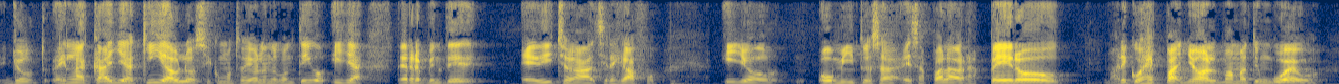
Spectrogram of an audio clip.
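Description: A young man with a Venezuelan accent co-hosting a casual podcast, telling stories with animated impressions, laughing and swearing a lot. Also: mid-range voice. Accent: Venezuelan Spanish. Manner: animated storytelling, mimics others in raised voice; swears freely, laughs often. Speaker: podcast co-host. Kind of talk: casual chat.

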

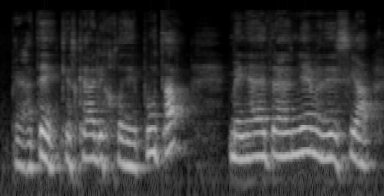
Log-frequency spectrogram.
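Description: A podcast guest shares travel stories in a relaxed chat, swearing freely and slipping into the voices of the people she quotes. She talks fast, with a medium-pitched, mellow, warm voice that the echoey room gives a roomy ring.

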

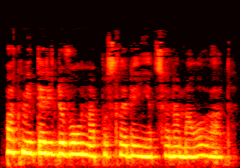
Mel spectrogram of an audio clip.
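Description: A woman voicing a small, frightened wooden pencil that begs a mouse to let it go, speaking higher and louder as it pleads. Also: fairly quick, slightly rough, lo-fi sound, close to an everyday voice. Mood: pleading.

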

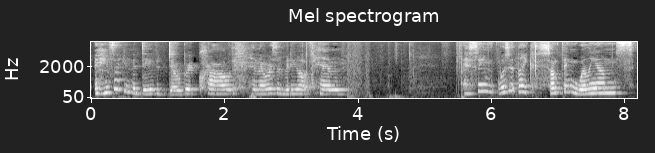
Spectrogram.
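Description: Here a young Long Island, New York woman rambles through a laid-back vlog chat, stuffing it with fillers. Her higher-pitched voice is warm and her pace is measured. The room she records in is echoey.

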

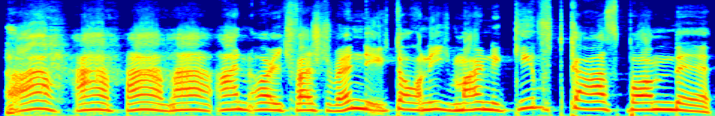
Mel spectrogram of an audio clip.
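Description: A man voicing a boastful, hot-tempered male pirate boss who shouts and mocks, in a read-aloud manga story. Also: high-pitched, fairly even intonation, takes it slowly, creaky, no echo, studio quality, voice pushed up, full character voice. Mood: blustering. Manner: blustering, shouting, mocking.

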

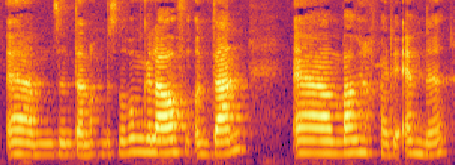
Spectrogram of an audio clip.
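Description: A woman's voice: on the high side, level tone, fast. A young woman in casual chat, telling stories in a filler-heavy way and acting out what people said, recorded on wireless earbuds. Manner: chatty storytelling, filler-heavy, acts out quotes.

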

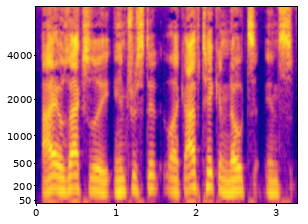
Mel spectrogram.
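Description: A man's voice: a little high, steady tone, normal speed, smooth, no room sound, clean studio sound. A young man co-hosting a casual podcast, telling stories in a rambling, self-deprecating way. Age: young adult. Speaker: podcast co-host. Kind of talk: casual chat.

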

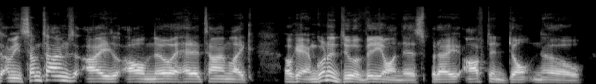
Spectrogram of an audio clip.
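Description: A man in his forties, a filmmaker and mountain biker, telling stories as a guest in a casual interview with animated, chatty energy. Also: mid-range voice, no echo. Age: 40s.

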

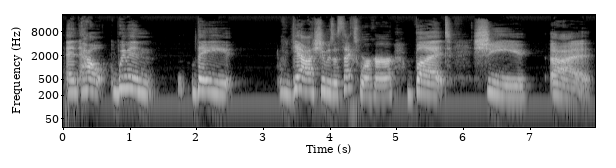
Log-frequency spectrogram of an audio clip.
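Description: A woman co-hosting a podcast in casual chat, excitable and quick to react with exclamations. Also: medium pitch. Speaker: podcast co-host.

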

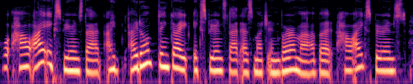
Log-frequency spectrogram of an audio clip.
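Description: Woman, twenties, from Myanmar, panel guest, earnest, halting, smooth resonant voice. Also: mid-range voice, darkish tone. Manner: earnest, halting, many restarts. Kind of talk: personal story in a panel talk.

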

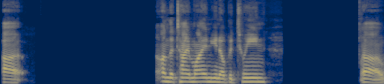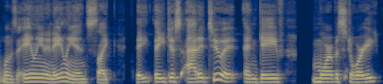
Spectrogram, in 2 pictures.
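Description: A man's voice: on the high side, steady tone, measured pace, pauses often, clean tone. A man chatting casually about video games, rambling with lots of fillers and restarts.

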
